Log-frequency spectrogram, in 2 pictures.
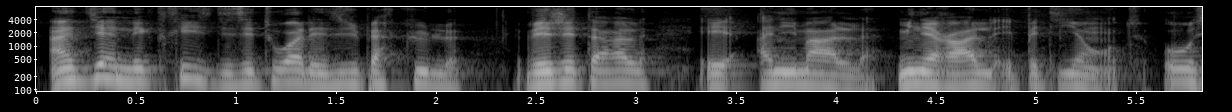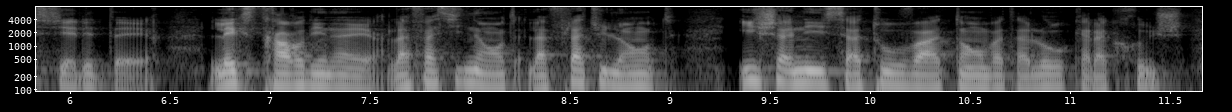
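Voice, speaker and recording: Pompous French man reciting grandly. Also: medium pitch. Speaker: comic performer. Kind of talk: mock-solemn poetic recitation.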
